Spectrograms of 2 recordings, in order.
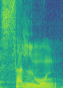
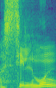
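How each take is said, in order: First: The first vowel is an a sound. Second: The first vowel is an i sound. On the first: "bisa dibaca salmun" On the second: "bisa dibaca silmun"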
